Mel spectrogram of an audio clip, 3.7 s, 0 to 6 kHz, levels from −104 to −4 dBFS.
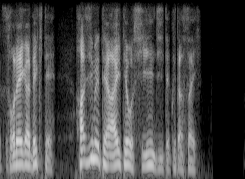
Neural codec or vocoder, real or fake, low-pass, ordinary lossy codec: none; real; 5.4 kHz; Opus, 32 kbps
